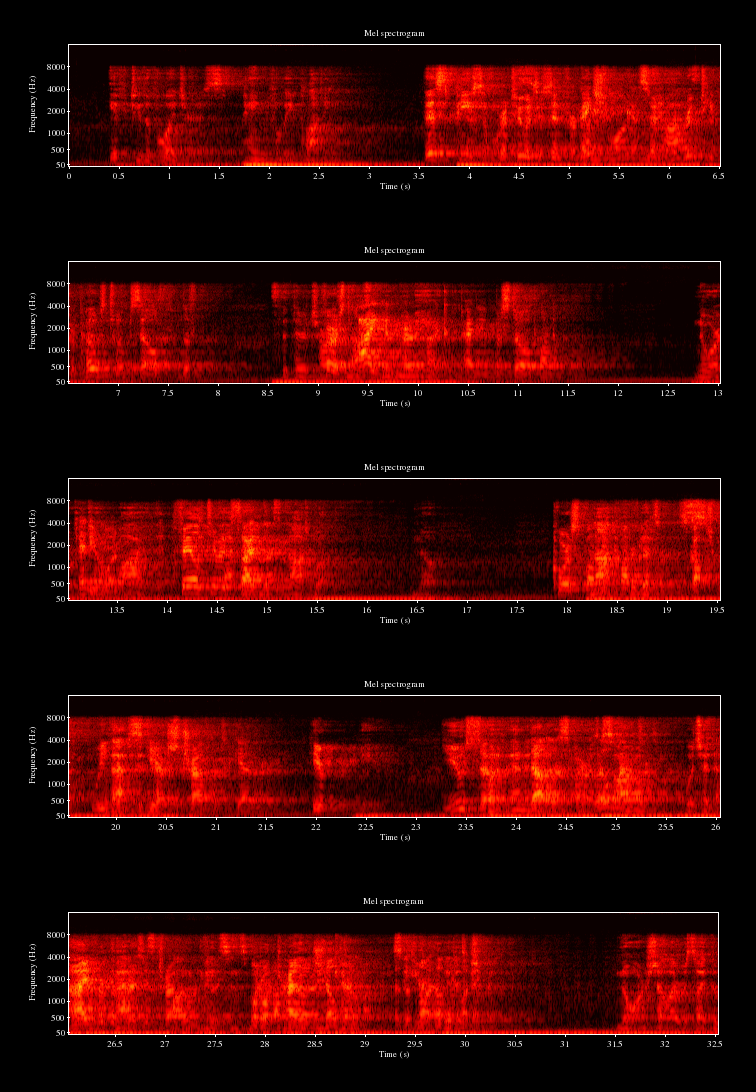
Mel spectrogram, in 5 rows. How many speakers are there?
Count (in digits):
2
